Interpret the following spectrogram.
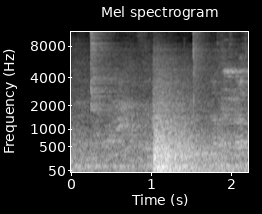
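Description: A wrestler's body hitting the ring mat: one heavy thud about a second in, dying away over about half a second.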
